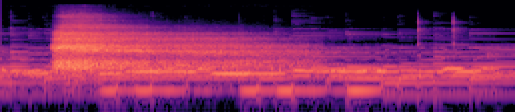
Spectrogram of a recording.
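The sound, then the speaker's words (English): A single deep breath, drawn in sharply and then fading slowly as a long, airy exhale over soft, steady tones. “Take a deep breath in and slowly exhale.”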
